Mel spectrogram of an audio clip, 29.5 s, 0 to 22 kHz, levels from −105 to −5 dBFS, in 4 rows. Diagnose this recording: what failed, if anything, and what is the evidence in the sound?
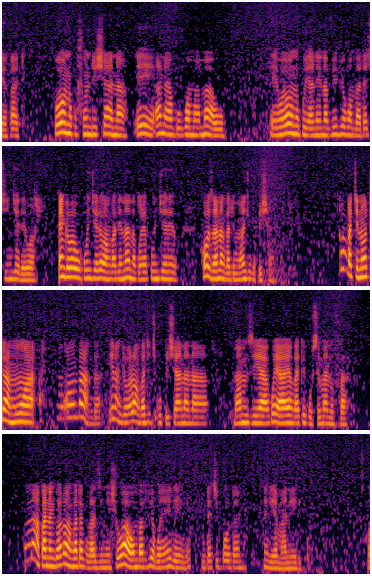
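Overdone noise removal in the call-processing stage runs through the whole speech clip. The suppressor, set too aggressively, shuts off individual frequency bands near its noise estimate. Gaps between phrases drop to near silence with twinkling specks. A spectrogram shows isolated bright dots on a dark floor and ragged, hollowed harmonics.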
